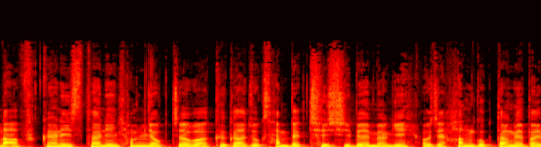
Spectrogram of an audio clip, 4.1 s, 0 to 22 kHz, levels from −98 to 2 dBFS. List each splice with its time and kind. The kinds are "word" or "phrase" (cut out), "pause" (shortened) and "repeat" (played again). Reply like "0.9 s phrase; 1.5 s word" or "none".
none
